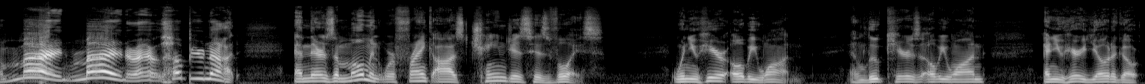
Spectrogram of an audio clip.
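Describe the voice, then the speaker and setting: A man's voice: medium pitch, no echo, clean studio sound. A man in his fifties hosting a film fan show with casual, emphatic commentary, often digressing and repeating phrases for stress. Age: 50s. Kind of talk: casual live commentary and reading viewer mail.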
